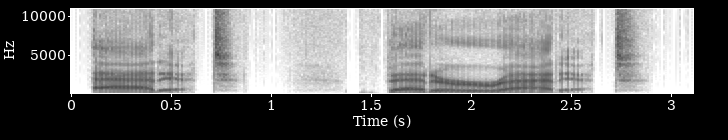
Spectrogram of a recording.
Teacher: The T in at becomes a flap D.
